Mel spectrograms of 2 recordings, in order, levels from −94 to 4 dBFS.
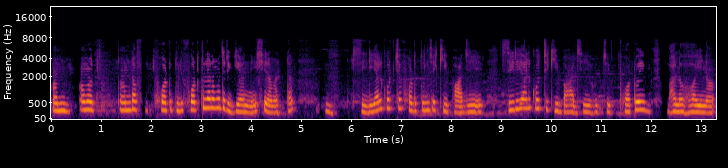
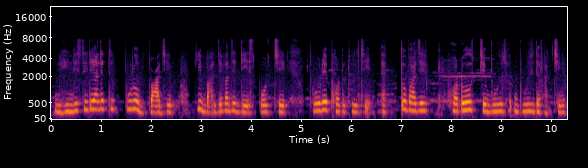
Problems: constant background noise, continuous background conversations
